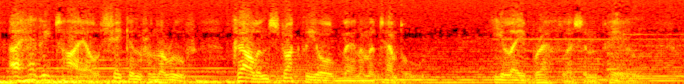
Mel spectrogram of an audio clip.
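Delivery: plain reading voice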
